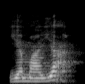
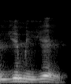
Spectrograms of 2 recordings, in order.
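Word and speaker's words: Yemayá: Yemaya. If somebody says Chango, oh, that's my son that's in the Caribbean. They know by the pronunciation. Nobody say Yimiye. What is that? Yimiye. That's disrespectful. Because if right now somebody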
